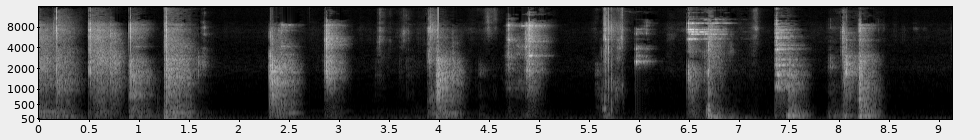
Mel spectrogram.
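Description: About a dozen sharp metal knocks and clunks, irregularly spaced, as the rusted action of a Martini-Henry rifle is taken apart on the bench, with a punch worked inside the receiver and parts knocked loose.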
